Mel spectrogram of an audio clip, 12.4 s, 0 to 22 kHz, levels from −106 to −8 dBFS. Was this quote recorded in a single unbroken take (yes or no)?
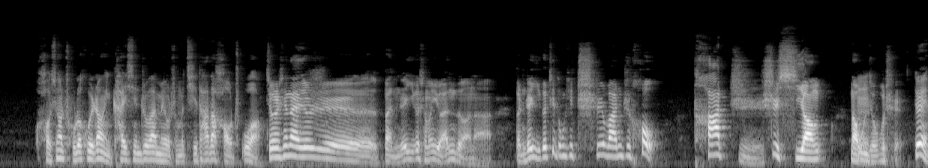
yes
